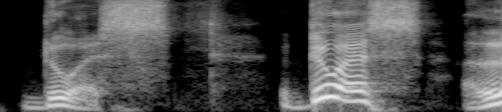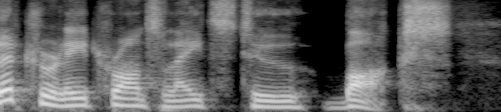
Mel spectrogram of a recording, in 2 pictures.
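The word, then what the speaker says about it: doos: In Africans, we have a word pronounced dois.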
